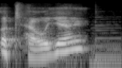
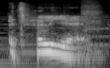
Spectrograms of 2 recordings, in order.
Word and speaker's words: atelier: uh it's this massive it's pronounced aelier aelier um thank you this massive atellier um Italian like no like Italian um it's French Grant you guys make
